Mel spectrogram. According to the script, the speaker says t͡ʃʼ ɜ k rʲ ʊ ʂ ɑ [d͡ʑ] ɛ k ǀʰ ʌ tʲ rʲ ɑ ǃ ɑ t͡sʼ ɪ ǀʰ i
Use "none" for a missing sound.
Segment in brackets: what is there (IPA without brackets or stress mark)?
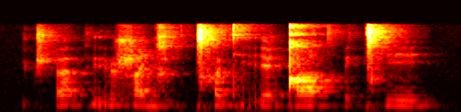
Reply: d͡ʑ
